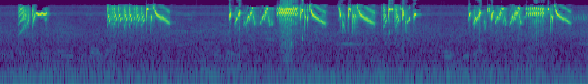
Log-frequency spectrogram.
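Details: Goldfinch delivering its song in separate bursts of high, jangling twitters and buzzy notes, each burst about a second long with short pauses between.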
